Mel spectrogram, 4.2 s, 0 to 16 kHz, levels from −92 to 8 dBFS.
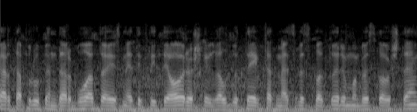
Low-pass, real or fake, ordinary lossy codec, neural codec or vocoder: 7.2 kHz; fake; MP3, 96 kbps; codec, 16 kHz, 8 kbps, FunCodec, trained on LibriTTS, 25 frames a second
